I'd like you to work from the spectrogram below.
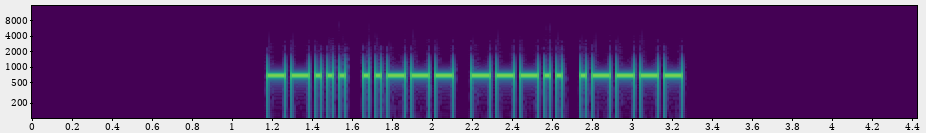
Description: Morse code, heard as a keyed tone, about 40 wpm, 700 Hz. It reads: 7281
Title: Numbers - 4-Digit 40wpm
